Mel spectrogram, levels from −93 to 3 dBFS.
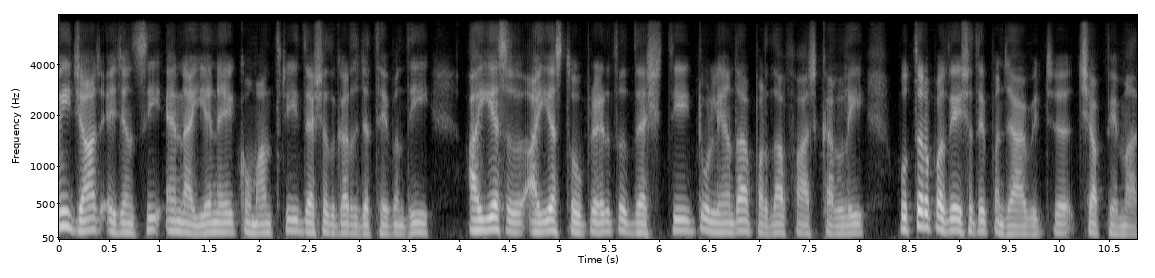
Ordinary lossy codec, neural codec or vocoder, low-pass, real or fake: none; codec, 16 kHz, about 1 kbps, DyCAST, with the encoder's durations; 7.2 kHz; fake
